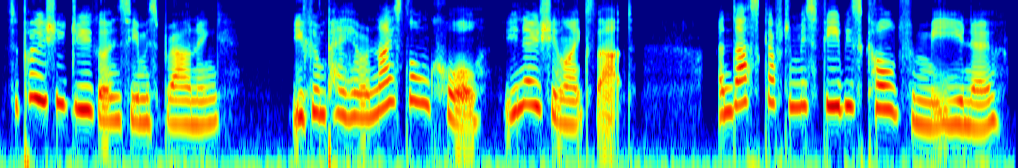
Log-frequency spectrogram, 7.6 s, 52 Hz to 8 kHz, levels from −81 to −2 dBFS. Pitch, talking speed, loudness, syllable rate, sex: 270 Hz, 245 wpm, -20 LUFS, 6.0 syllables/s, female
